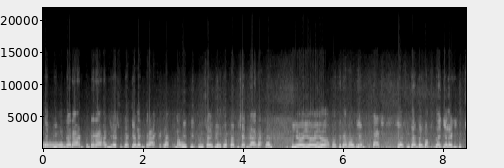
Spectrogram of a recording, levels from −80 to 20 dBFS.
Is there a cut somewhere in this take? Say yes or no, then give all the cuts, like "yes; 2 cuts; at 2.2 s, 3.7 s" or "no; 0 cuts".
no; 0 cuts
